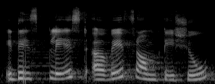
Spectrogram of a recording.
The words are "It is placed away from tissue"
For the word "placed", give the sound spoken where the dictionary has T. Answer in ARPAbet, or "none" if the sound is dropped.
T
